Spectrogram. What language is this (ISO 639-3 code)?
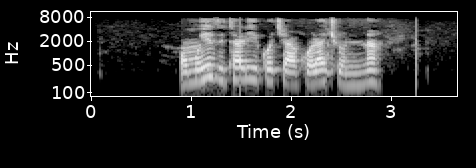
lug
